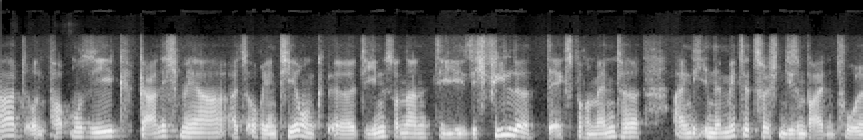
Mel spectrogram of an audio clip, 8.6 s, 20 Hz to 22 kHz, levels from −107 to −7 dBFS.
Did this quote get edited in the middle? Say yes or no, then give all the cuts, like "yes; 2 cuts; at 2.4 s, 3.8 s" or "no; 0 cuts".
no; 0 cuts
